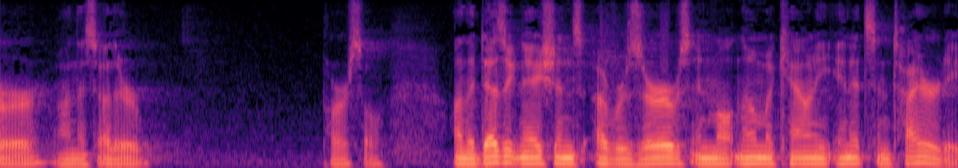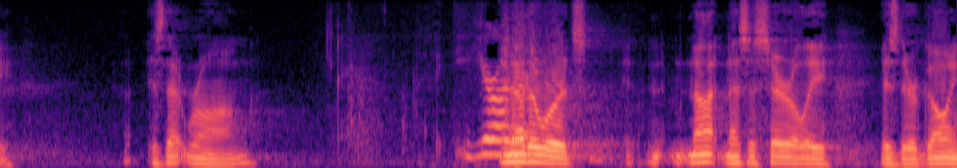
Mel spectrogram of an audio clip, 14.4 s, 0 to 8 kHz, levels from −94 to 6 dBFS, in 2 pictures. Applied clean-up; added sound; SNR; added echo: none; none; none; none.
